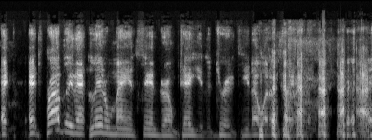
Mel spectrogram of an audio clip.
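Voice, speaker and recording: A man's gruff voice comes through. The sound is dry and close, with no echo. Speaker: state representative. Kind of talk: casual chat. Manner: tough, gruff; halting.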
